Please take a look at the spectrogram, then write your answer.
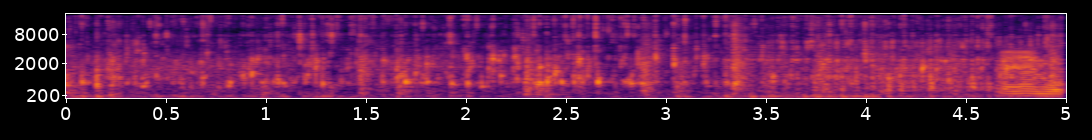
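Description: Water gushes and splashes steadily as an electric water heater drains through its valve, a continuous close-up watery rush lasting several seconds.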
